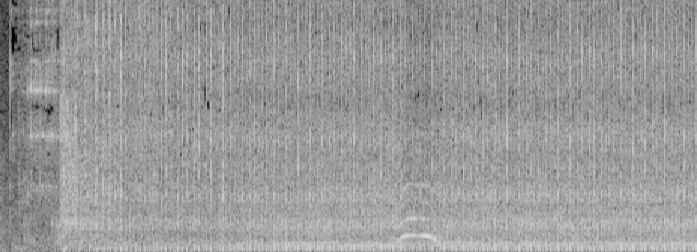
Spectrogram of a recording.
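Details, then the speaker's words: Old Sensation cemetery mower, small engine, hard starting when hot: restarts hot almost instantly with a fast, slightly uneven rattle and visible smoke, so compression seems adequate; compression loss from worn rings suspected. "so it must have enough compression on because it started again usually if it gets hot and it won't start because it's losing compression you can see it smokes so it probably needs Rings it's old"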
